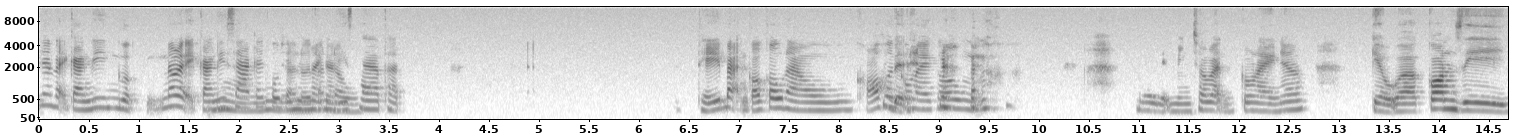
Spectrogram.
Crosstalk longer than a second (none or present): present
